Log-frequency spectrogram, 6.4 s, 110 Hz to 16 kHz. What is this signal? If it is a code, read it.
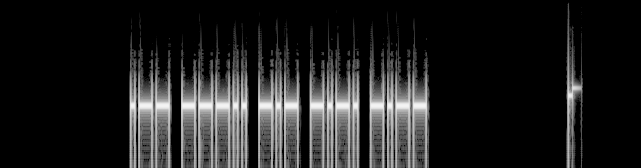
Morse code, heard as a keyed tone, about 28 wpm, 700 Hz. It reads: W8KCY
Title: USA Call Signs Repeated 2x 28wpm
